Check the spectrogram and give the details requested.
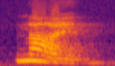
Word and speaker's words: nein: again II and I but we pronounce it I nine we have the word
